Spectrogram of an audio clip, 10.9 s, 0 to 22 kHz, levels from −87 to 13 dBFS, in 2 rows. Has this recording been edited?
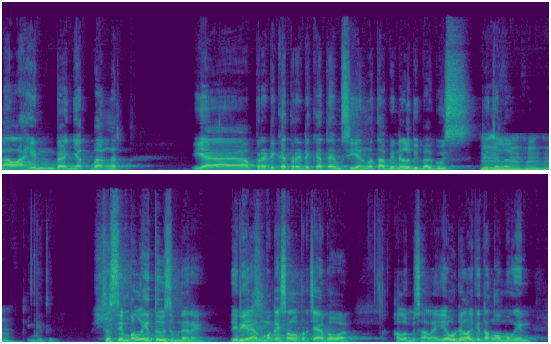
no; 0 cuts

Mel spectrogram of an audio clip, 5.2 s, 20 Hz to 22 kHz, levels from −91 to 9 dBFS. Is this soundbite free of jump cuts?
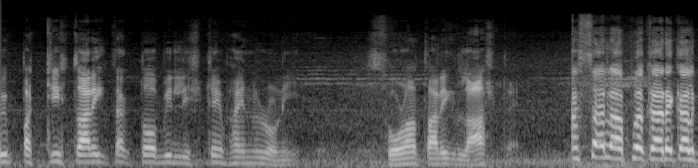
no; 1 cut; at 4.3 s

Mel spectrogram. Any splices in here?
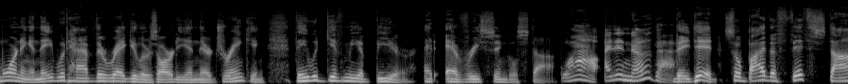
yes; 1 cut; at 7.2 s

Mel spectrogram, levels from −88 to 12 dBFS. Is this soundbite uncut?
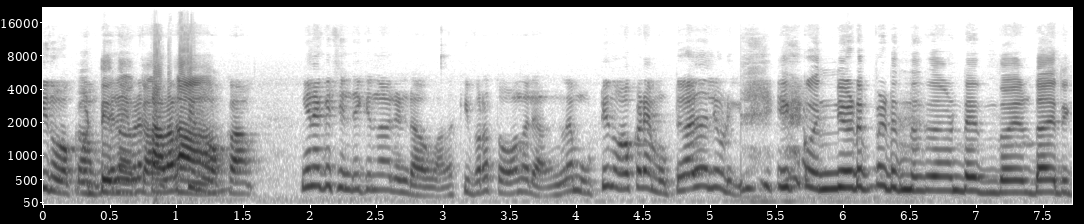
no; 1 cut; at 5.3 s

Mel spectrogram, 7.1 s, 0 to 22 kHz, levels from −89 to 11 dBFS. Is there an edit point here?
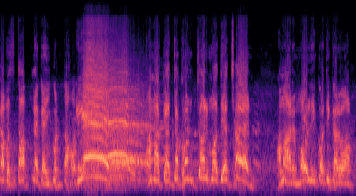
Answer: no; 0 cuts

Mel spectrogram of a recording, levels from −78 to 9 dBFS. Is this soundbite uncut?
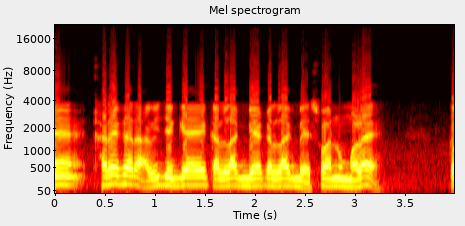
yes; 0 cuts

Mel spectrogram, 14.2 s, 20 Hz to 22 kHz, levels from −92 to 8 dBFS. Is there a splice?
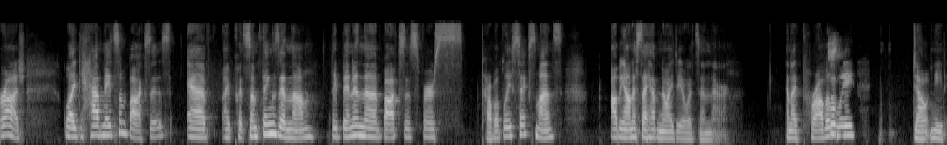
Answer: no; 0 cuts

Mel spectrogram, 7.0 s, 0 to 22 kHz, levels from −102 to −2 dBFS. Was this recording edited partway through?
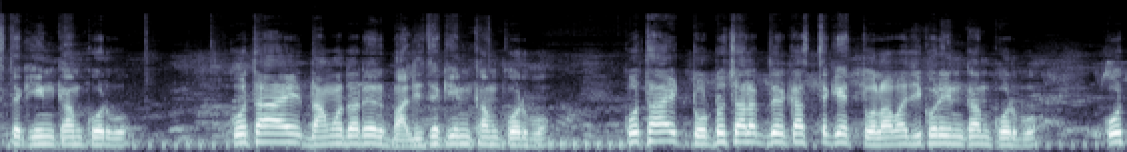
no; 0 cuts

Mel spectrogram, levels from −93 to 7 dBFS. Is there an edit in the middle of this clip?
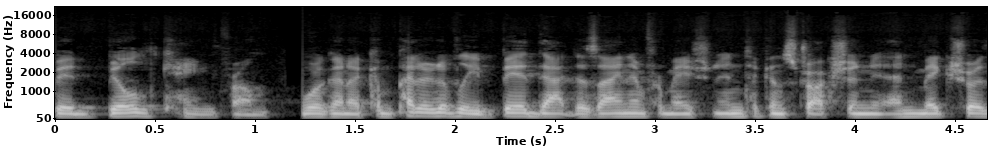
yes; 1 cut; at 1.2 s

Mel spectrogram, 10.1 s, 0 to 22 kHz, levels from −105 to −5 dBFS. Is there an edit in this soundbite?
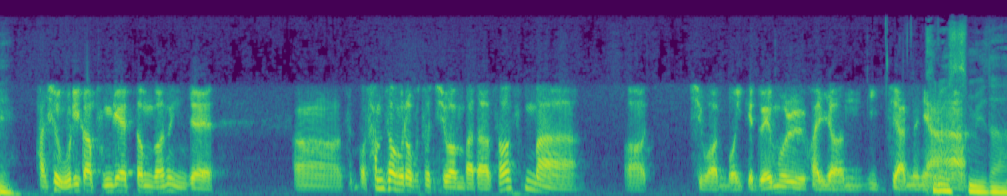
no; 0 cuts

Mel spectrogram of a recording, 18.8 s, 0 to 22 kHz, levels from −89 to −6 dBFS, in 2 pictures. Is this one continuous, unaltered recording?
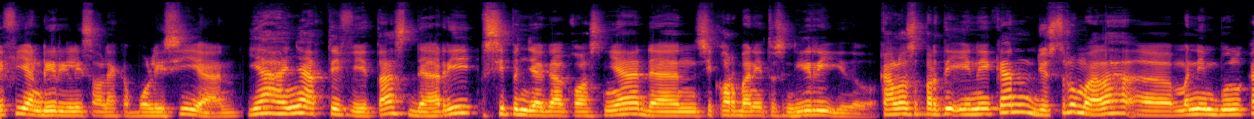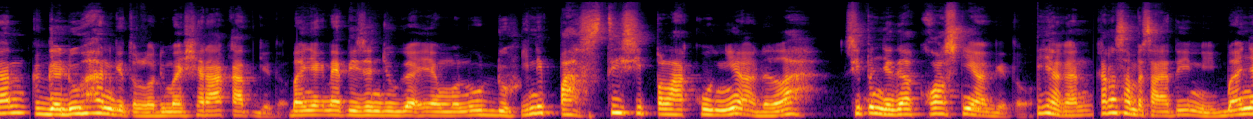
yes; 0 cuts

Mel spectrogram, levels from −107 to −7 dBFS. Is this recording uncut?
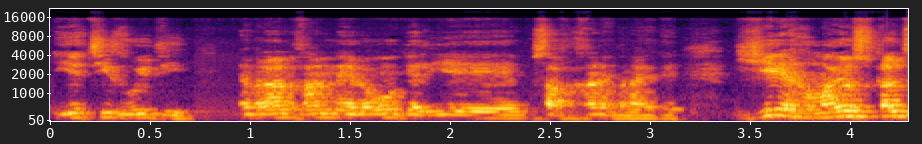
yes; 0 cuts

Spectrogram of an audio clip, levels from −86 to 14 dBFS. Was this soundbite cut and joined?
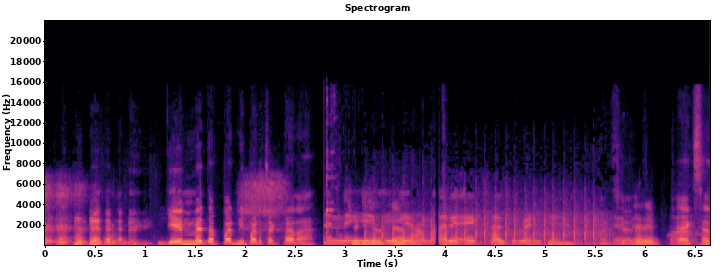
yes; 1 cut; at 2.7 s

